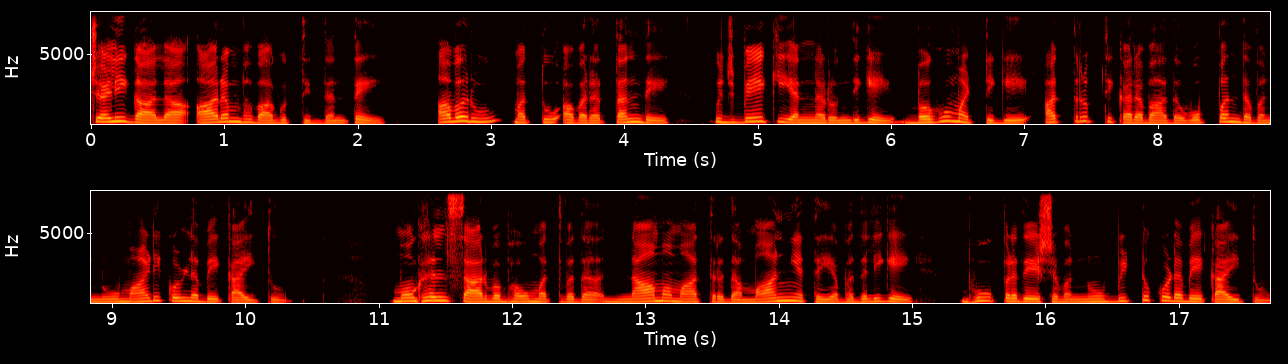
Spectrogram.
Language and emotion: Kannada, neutral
